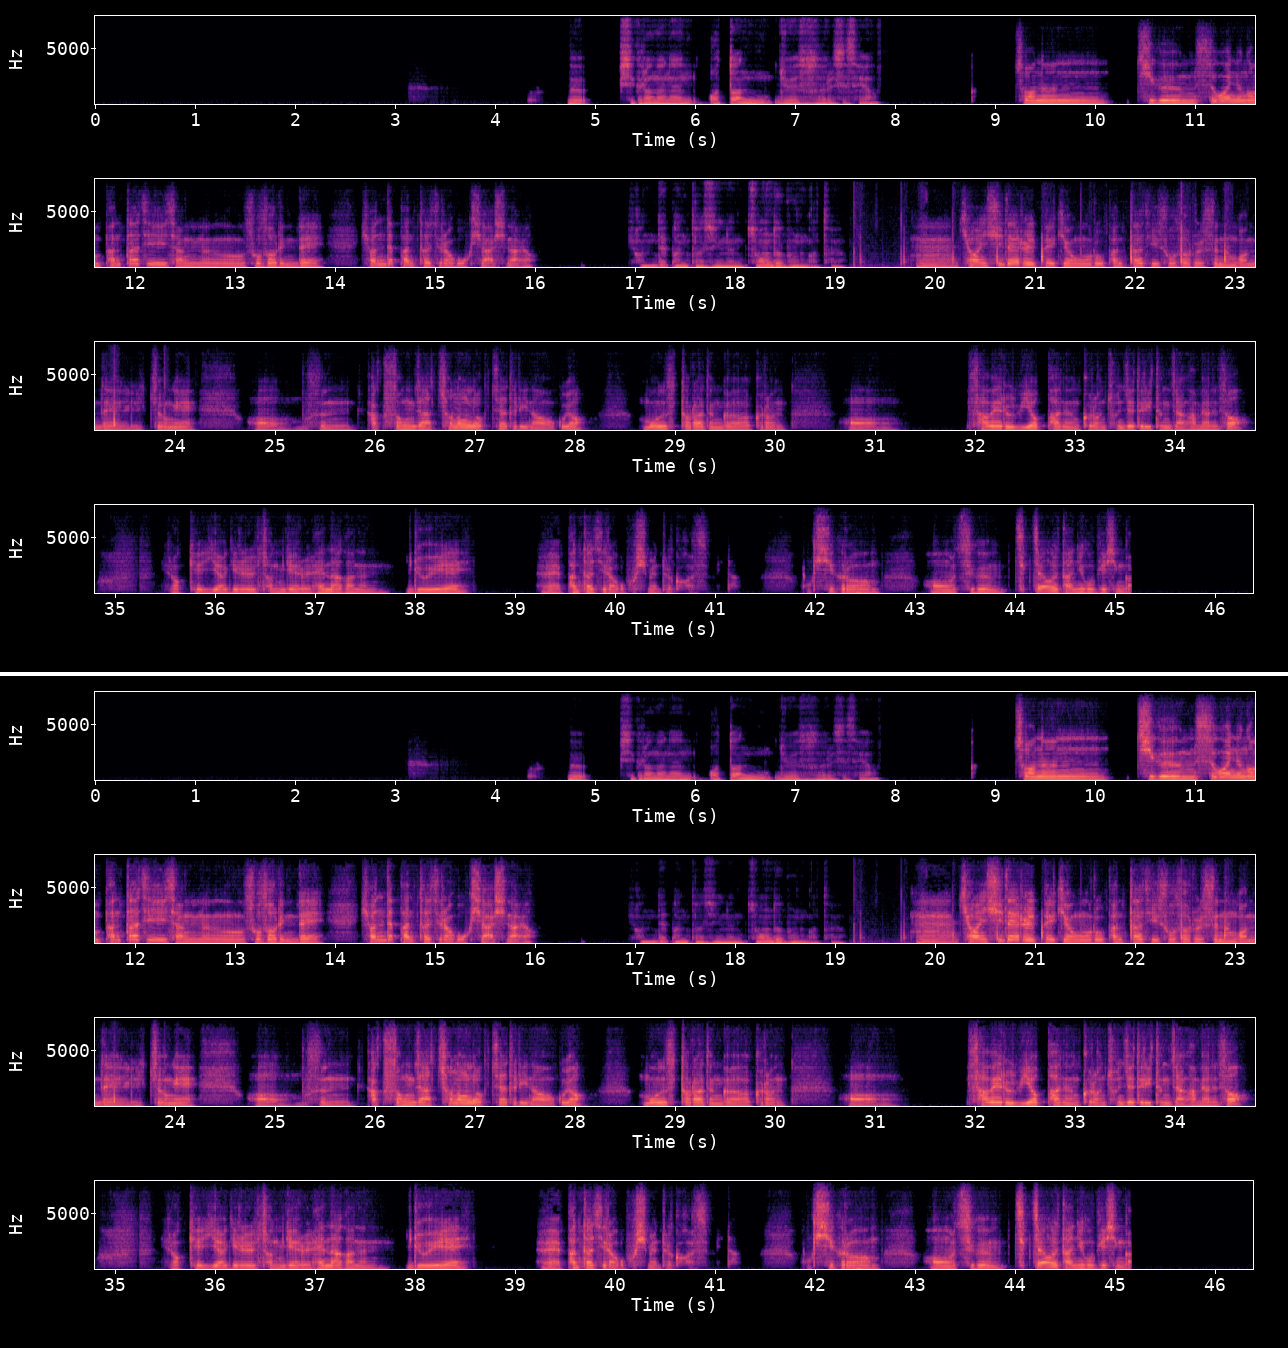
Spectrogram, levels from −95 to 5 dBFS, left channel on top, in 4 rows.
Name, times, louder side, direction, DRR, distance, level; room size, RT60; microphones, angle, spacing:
voice 1, 5.2-7.9 16.9-19.1, left 1 dB, 55° left, 5.4 m, -32 dB
voice 2, 9.2-10.1 10.4-16.0 19.7-31.2 31.9-38.5 39.2-41.2 41.5-45.2, right 2 dB, 50° right, 3.2 m, -29 dB
sound 1, 19.1-24.1 24.4-24.5, left 2 dB, 20° left, 1.8 m, -40 dB
head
